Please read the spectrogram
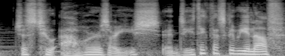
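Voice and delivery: soft, hushed half-whispered aside. Voicing a character who half-whispers secretly to a companion: half-whispering. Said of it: "she seems to be whispering to Onyx".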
